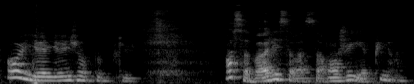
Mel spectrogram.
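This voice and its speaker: A woman's voice: lowish voice, sing-song, moderate pace, dark tone. A woman psychic chatting casually and in a flustered way to her viewers, laughing often between sentences. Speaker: psychic reader. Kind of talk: casual chat to camera. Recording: echoey room.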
